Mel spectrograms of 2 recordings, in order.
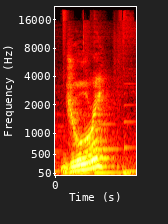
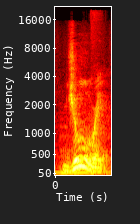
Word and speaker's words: jewelry: Jewelry, ornaments people wear for adornment. Jewelry. Often mispronounced as jewelry, but it's jewelry.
